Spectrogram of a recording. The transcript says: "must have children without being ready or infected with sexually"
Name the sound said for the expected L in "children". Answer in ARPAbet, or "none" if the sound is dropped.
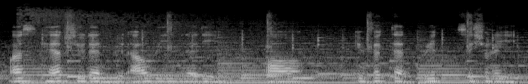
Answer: none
